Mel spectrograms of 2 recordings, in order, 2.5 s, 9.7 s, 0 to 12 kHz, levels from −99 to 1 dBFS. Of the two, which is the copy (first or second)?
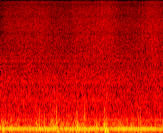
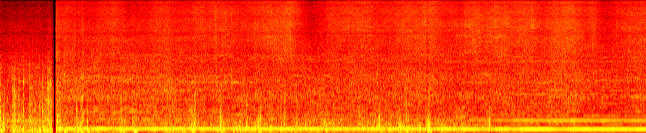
second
